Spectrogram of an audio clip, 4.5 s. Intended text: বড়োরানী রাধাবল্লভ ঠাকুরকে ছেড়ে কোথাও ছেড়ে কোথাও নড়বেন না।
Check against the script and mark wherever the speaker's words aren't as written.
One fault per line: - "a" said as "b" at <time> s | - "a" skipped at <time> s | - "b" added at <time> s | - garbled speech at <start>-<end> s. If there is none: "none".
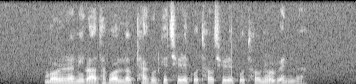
none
